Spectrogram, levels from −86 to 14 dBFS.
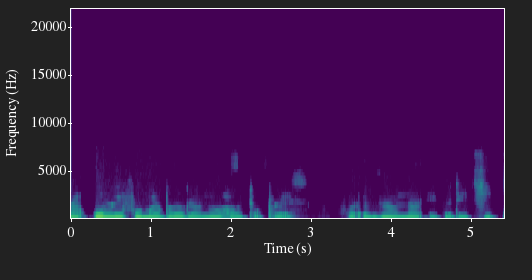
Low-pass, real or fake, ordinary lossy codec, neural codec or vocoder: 7.2 kHz; fake; Opus, 24 kbps; codec, 16 kHz, 4 kbps, X-Codec, HuBERT features, trained on balanced general audio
